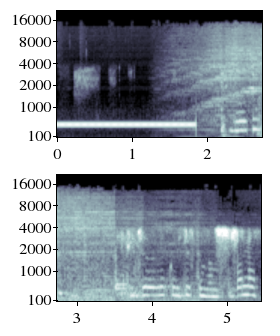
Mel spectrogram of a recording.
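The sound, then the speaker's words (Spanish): A telephone ringback tone plays while a number is dialed: one steady, mid-pitched tone lasts under two seconds, then cuts off as voices begin talking over a busy, dense background. “Le estamos marcando otra vez”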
